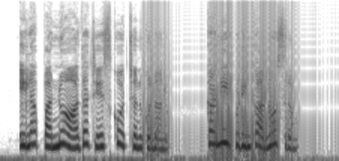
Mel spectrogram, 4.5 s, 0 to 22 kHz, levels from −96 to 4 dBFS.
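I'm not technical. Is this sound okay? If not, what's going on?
No. Buffer tearing starts at 1.89 s and continues to the end. The program filling the sound buffer and the hardware reading it fall out of step, so small slices of slightly older audio get spliced in, causing a robotic buzz near 94 Hz, which fits a 512-sample buffer.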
